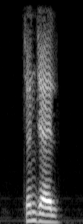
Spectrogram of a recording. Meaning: 1. to wipe off, to clean, to delete, to erase 2. to destroy, to annihilate 3. to cross, to strike out
- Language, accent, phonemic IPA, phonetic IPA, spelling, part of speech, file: Armenian, Eastern Armenian, /d͡ʒənˈd͡ʒel/, [d͡ʒənd͡ʒél], ջնջել, verb, Hy-ջնջել.ogg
